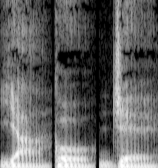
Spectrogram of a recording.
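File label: "yakoje", concatenated syllables; Affixing experiment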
